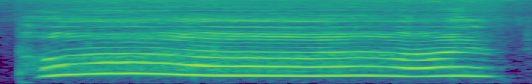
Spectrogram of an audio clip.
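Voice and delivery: high, loud drawn-out yell. A narrator's reading. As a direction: bellow the command. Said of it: "yelled Mugglewump".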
